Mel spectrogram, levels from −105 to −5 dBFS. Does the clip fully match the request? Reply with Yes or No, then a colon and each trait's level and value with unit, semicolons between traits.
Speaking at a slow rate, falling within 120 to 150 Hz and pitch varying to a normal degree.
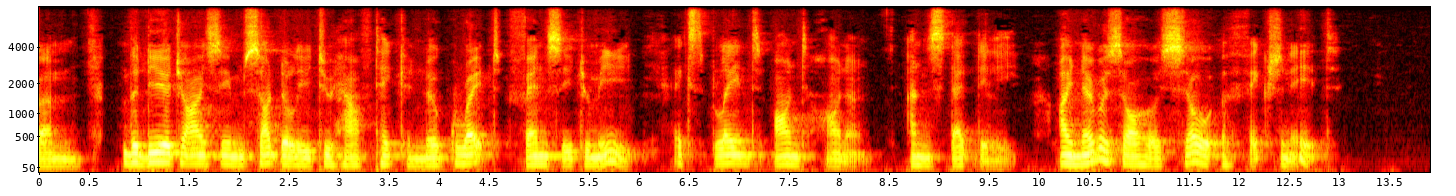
No: slow, 105 wpm; very low, 95 Hz; average, 3.1 semitones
